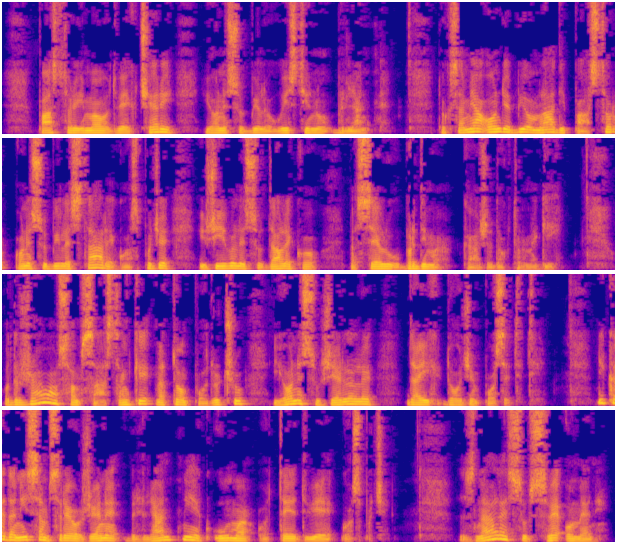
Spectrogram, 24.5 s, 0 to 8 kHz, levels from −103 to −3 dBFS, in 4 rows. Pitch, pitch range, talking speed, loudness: 125 Hz, 110-145 Hz, 155 wpm, -19 LUFS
